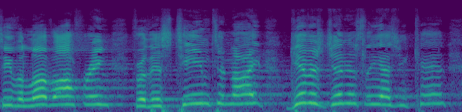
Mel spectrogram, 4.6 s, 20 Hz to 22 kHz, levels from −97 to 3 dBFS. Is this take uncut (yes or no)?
no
